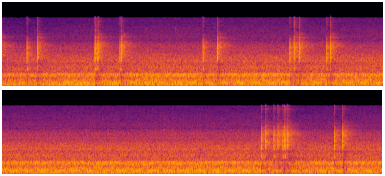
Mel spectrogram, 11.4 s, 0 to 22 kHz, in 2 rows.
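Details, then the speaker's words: Volvo VN/VNL semi truck instrument cluster warning buzzer speaker, tested on the bench with a 9-volt battery after its dried-out glued connection was repaired: crisp single clicks, often in pairs, over room hum; good speaker, good connection, normal operation. "so now we know this is 100% good speaker good connection because I just checked it with my 9-volt batteries"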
